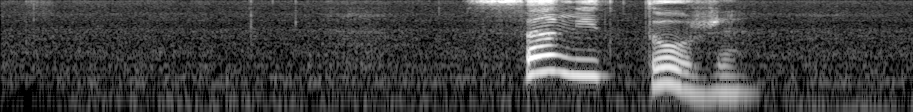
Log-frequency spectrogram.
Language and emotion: Russian, positive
